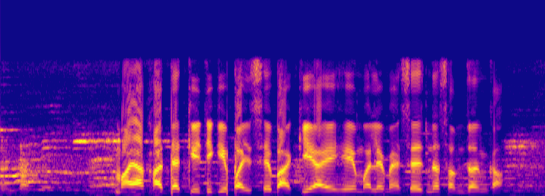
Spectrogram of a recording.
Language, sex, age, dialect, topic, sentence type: Marathi, male, 25-30, Varhadi, banking, question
